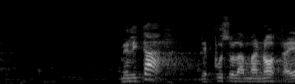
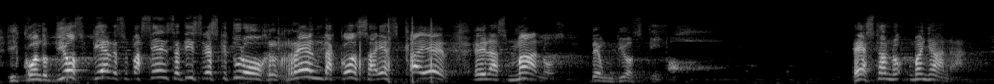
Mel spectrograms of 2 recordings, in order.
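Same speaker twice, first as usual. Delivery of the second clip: raised, higher-pitched scripture warning; forceful preaching; 7 semitones higher, 6 dB louder than usual. Real, not acted. Preacher warning that God loses patience, forceful preaching. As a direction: drive the warning home with a high, insistent voice.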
